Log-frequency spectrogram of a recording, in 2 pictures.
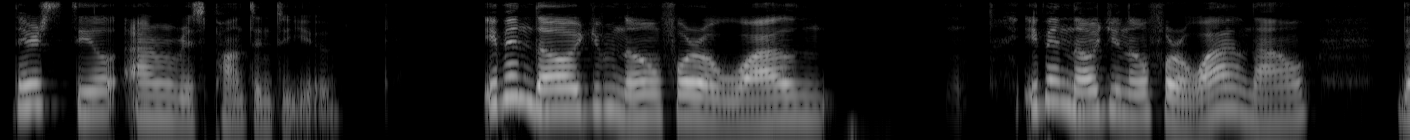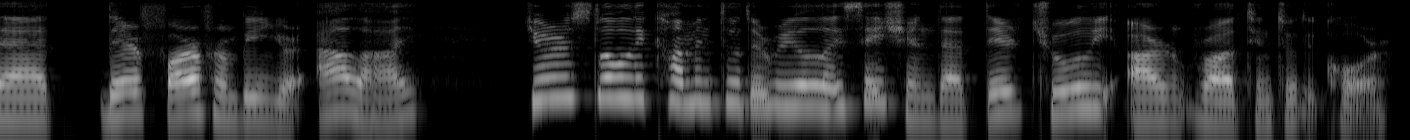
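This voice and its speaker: A woman reading a story aloud in an expressive, dramatic way, with playful casual asides and the odd stumble over a line. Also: mid-range voice, normal speed. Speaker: fan fiction reader reacting as she reads. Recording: dull, slightly muffled lo-fi audio.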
